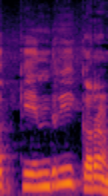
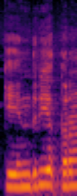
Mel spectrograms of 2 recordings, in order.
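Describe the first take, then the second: First: केंद्रीकरण without "ya"; correct word form. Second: केंद्रीयकरण with an extra "ya"; wrong word form. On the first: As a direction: say केंद्रीकरण as ken-dree-ka-ran. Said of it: "केंद्रीय का इस्तेमाल गलत". (सही रूप, केंद्रीकरण बिना "य" के) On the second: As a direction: say केंद्रीयकरण as ken-dree-ya-ka-ran. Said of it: "केंद्रीयकरण नहीं होगा". (गलत रूप, केंद्रीयकरण में "य" के साथ) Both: Shown as a demonstration.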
